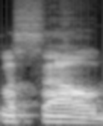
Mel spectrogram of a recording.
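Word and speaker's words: Facel Vega: I think it's pronounced Facel, by the way. Facel. You're pronouncing it like I like fecal.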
